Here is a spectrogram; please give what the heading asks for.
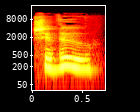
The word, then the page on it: shivoo: American English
